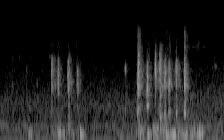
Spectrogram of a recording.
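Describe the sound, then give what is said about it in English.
Quick bursts of laptop keyboard typing, crisp: a short cluster of taps, a brief pause, then a faster, denser run of keystrokes with no voices, as someone tries to spell a word. “Are you typing in your laptop?”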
